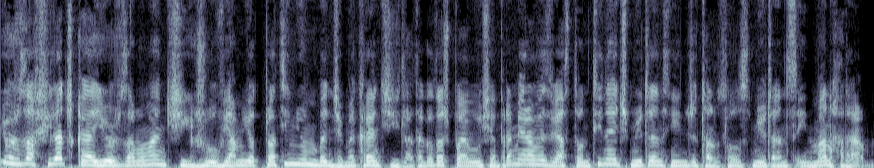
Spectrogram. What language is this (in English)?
Polish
